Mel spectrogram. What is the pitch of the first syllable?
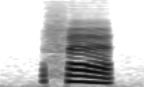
falling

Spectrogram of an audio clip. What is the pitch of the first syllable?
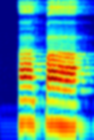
low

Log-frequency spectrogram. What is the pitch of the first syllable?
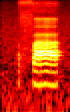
low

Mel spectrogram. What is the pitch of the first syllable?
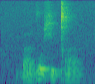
low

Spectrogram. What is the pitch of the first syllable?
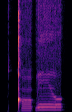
low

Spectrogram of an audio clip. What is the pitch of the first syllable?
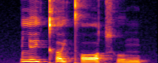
high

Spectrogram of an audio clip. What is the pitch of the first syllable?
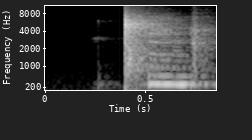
high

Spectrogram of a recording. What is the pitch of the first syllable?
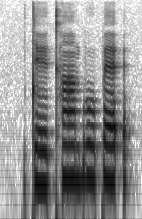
low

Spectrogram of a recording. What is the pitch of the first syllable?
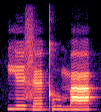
high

